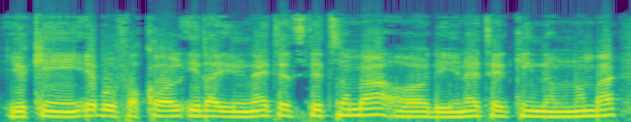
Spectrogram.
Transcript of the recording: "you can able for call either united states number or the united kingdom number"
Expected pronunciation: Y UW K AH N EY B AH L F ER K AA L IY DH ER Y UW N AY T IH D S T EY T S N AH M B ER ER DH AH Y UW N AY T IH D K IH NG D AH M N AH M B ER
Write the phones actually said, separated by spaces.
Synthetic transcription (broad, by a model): Y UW K AH N EY B AH L F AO K AA L IY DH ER Y UW N AY T IH D S T EY T S N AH M B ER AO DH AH Y UW N AY T IH D K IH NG D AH M N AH M B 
